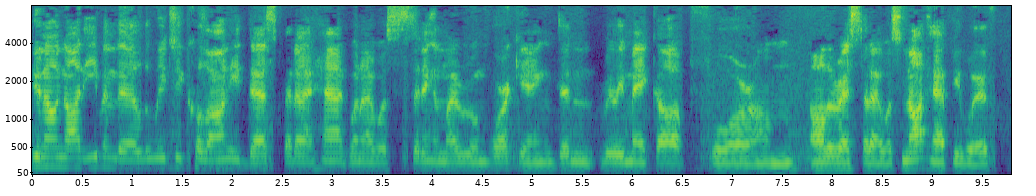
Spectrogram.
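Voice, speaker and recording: Over noticeable background noise, a man with a German accent speaks at a moderate pace. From Germany (Stuttgart, Baden-Baden). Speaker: interior designer. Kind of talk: casual interview chat.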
